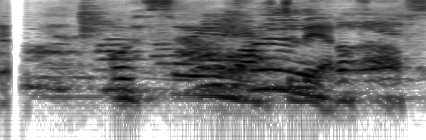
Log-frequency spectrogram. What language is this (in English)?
Icelandic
